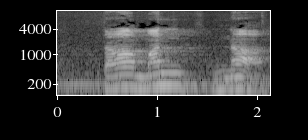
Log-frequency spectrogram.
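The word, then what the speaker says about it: تَمَنَّى: Ta man na is 2 shaddas here, right? 1 shadda 2 times. So harakat will be ta manna.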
